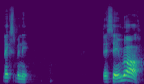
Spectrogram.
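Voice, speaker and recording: A man co-hosting a casual podcast chat, animated and emphatic, often swearing. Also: mid-range voice, a little fast, slightly rough. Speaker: podcast co-host.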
